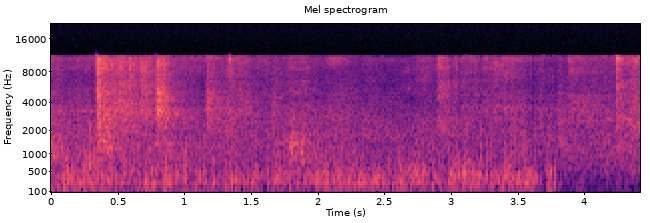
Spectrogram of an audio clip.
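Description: Wind buffeting the camera's microphone: a steady, dense rumble that cuts off suddenly just before the end.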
